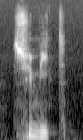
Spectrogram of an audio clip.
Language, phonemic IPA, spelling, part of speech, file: French, /sy.bit/, subite, adjective, Fr-subite.ogg
- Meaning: feminine singular of subit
